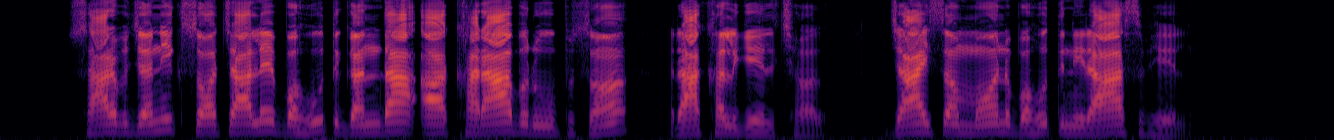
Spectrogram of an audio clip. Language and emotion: Maithili, sad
